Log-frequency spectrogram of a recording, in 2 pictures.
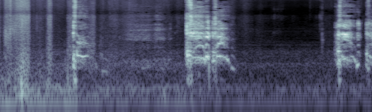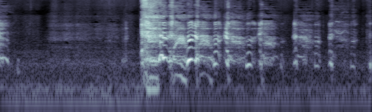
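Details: Coughing fit that began with a tickle in the throat, recorded in a car: repeated harsh cough bursts in clusters with gasping breaths and faint rustling, with chest patting, drinking water and inhaler use that did not stop it.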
